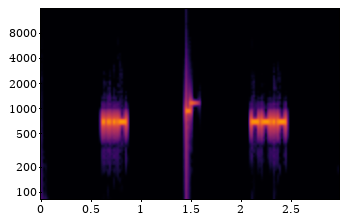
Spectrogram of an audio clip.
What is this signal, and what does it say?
Morse code, heard as a keyed tone, about 46 wpm, 700 Hz. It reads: V Q
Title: Single Letters - Rapid-Fire 45wpm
